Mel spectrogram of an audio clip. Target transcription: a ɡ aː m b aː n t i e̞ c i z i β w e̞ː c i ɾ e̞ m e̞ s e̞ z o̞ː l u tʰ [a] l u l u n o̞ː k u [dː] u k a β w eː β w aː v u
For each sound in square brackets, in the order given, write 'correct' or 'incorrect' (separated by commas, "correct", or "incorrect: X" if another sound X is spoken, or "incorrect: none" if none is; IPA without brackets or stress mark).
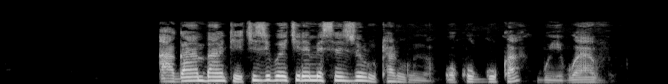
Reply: correct, incorrect: ɡː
